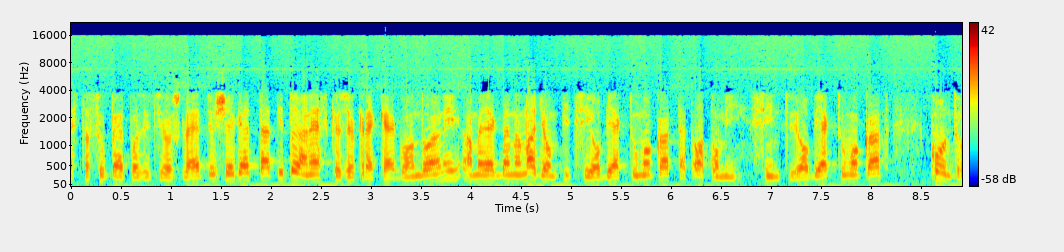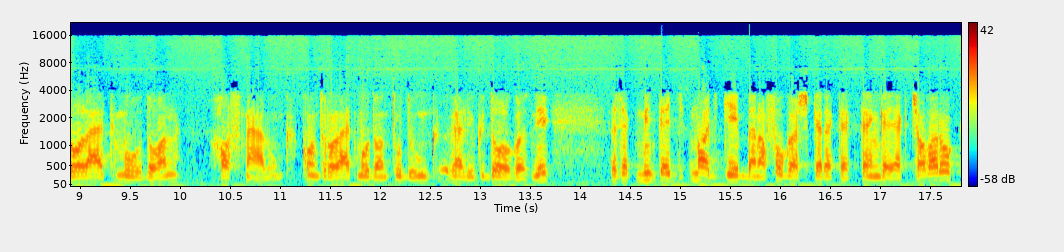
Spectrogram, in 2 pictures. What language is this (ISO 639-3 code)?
hun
